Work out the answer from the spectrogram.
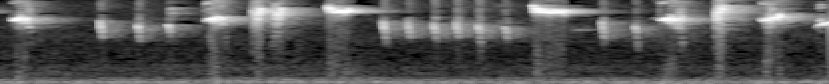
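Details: Kolibri ninja, a sunbird, in an energetic lure recording: rapid high, sharp chirps and short downslurred notes in quick irregular bursts, some longer thin whistled notes, with a faint low background hum.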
